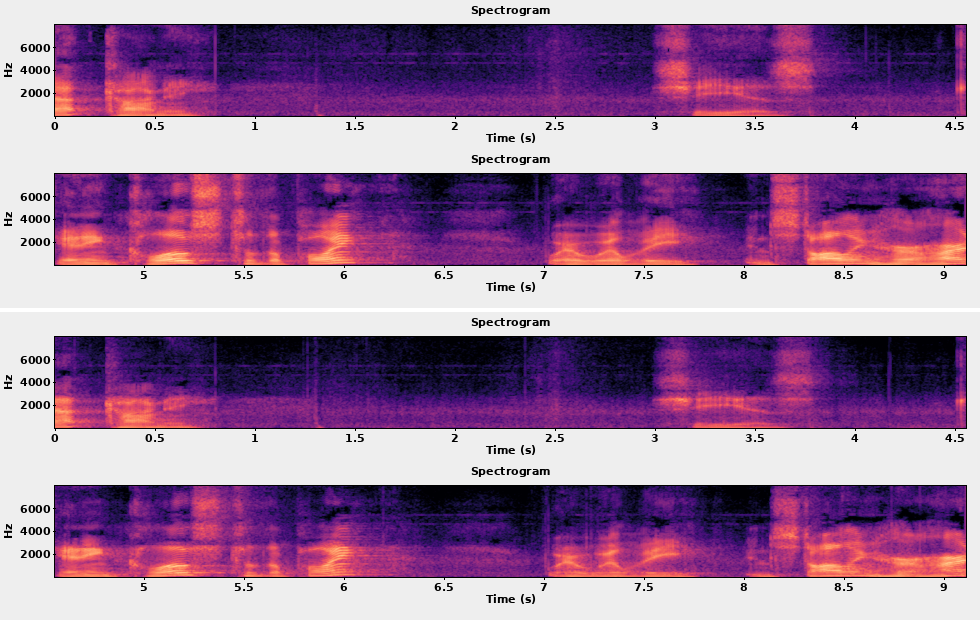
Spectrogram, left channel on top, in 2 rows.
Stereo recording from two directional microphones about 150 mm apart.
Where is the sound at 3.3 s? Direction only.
45° left (ahead or behind).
